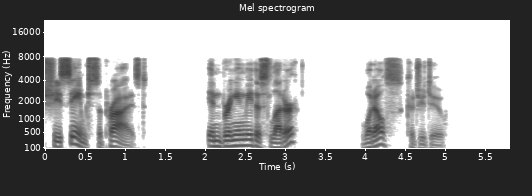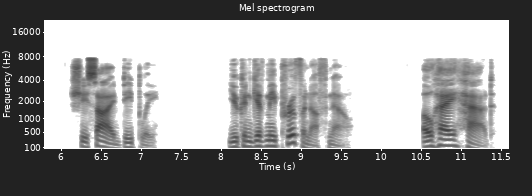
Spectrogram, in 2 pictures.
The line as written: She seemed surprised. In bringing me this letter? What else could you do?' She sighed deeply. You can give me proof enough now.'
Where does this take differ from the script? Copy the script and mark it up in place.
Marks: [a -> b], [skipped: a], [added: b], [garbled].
She seemed surprised. In bringing me this letter? What else could you do?' She sighed deeply. You can give me proof enough now.' [added: ohe had]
